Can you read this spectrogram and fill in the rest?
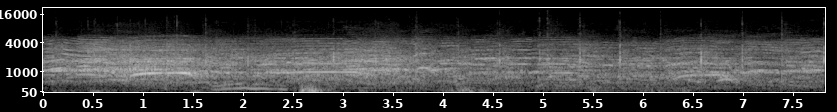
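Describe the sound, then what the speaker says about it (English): A crowd of children at a junior high camp cheers and shouts continuously during a timed strength race, a dense, loud wall of voices with overlapping yells throughout. "You're either going to cheer for the boys or you're going to cheer for Maya."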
